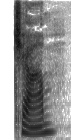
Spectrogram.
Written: charm

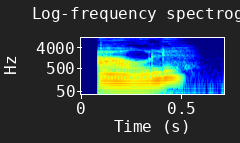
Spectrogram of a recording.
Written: avler

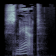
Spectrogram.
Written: snert

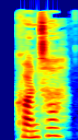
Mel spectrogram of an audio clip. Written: kontra

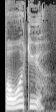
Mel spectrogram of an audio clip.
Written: borgerdyr

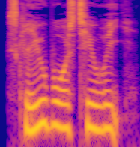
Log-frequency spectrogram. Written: skrivebordsteori

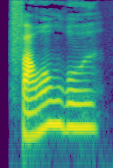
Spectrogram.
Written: fagområde

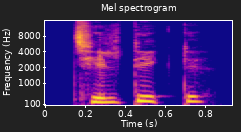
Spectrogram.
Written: tildigte

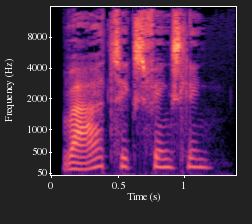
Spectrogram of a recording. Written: varetægtsfængsling

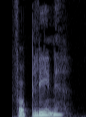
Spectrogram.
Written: forblinde

